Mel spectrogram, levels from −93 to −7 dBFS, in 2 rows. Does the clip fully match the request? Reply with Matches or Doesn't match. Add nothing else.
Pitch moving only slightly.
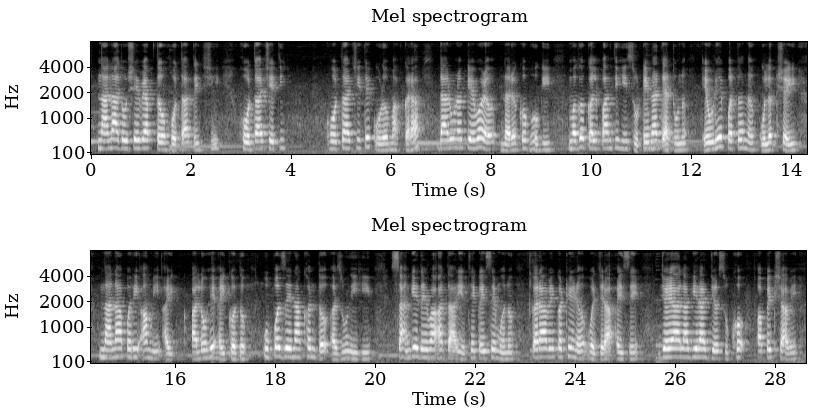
Doesn't match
